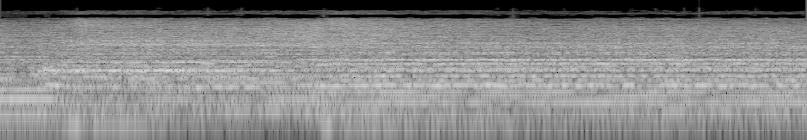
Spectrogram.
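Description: A choir singing a slow song in long held chords, the harmony changing twice.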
